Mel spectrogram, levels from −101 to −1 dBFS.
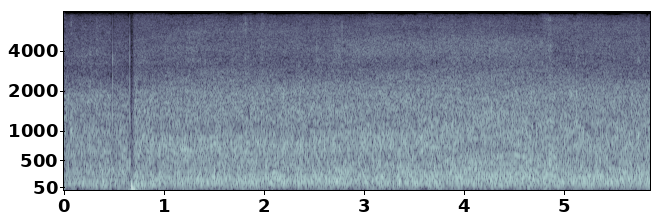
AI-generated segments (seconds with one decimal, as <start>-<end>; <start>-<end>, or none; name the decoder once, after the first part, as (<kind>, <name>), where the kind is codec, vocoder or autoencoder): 0.0-1.0 (codec, DAC)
